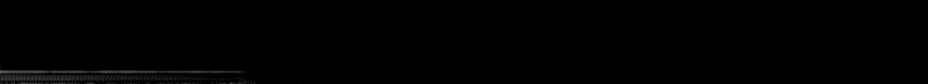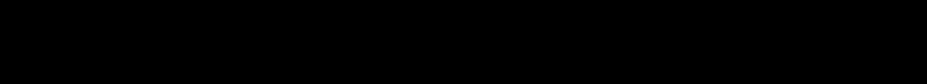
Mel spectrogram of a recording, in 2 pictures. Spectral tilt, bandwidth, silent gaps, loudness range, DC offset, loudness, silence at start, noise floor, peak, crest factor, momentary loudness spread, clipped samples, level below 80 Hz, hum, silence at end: -8 dB/octave; 16.5 kHz; none; 9 LU; under 0.1%; -58 LUFS; 0 s; -83 dBFS; -42 dBFS; 22 dB; 9 LU; under 0.1%; -76 dBFS; none; 15.85 s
